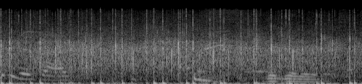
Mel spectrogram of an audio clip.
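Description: Applause from a TV talk show studio audience with speech and laughter mixed in, clapping steady throughout and voices rising over it.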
